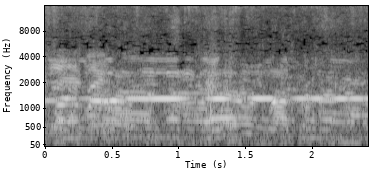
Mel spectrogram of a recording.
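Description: Voices talking, with a steady high tone running underneath.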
